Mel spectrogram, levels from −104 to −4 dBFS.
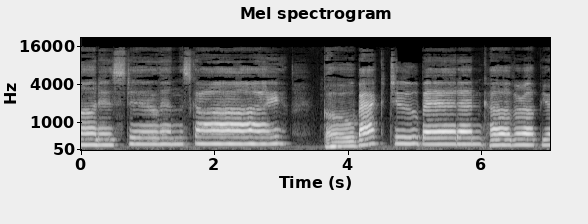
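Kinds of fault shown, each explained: Damaged data in a compressed stream: corrupted bytes make the decoder misread frames and resync, heard as a single short glitch at 4.74 s.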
